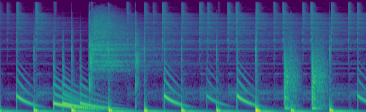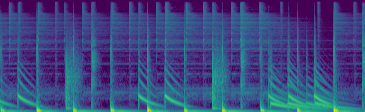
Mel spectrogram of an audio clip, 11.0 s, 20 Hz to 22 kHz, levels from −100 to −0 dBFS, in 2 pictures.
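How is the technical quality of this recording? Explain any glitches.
Nothing here needs explaining, as the music runs along without any glitches, dropouts or other technical problems turning up anywhere in the recording.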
